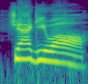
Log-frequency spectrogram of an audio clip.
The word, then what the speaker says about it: Jaguar: Would you say Jaguar? Jaguar. That's how it's said.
